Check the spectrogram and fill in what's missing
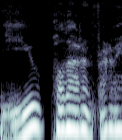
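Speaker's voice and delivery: high-pitched yell. A driver hops out of his car and yells in the speaker's window; retelling the yell. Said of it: "he's like yelling in my window".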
